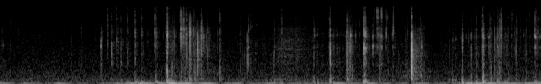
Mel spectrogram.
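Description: A utility knife blade carves thin curls off the surface of a solid orange soap bar with blue edges, cutting and scraping it. Crisp, dry, bright scraping and crackling strokes come in quick bursts, with a few sharper clicks among them over a low, steady background hum.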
